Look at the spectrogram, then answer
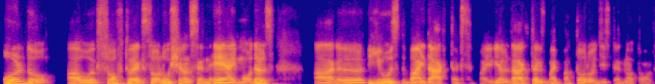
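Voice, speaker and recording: A middle-aged man from Romania with a Romanian accent, a startup founder answering interview questions in halting speech full of fillers and restarts. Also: fairly low pitch, fairly even intonation, gravelly.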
